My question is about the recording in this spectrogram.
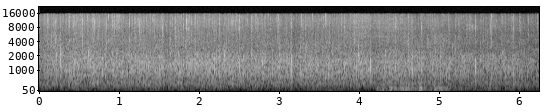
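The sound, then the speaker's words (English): A crowd claps steadily for several seconds, applauding a 93-year-old man who broke a world record for water skiing, a dense, continuous wash of applause that holds at a fairly even level throughout, with a few faint voices mixed in near the end. “Big round of applause.”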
